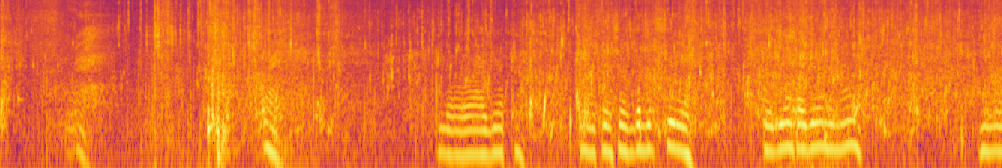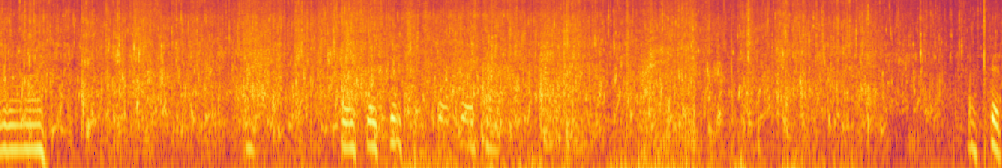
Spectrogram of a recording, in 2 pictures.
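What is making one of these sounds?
Water swishes and laps close by, outdoors.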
